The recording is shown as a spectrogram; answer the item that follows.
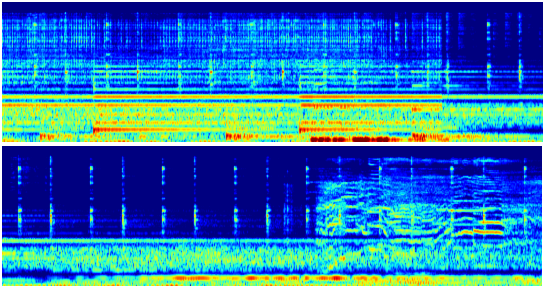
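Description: A clock ticking at three in the morning inside a house: a low tonal drone plays first, then steady, evenly spaced ticks begin after a few seconds and continue to the end over the drone.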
